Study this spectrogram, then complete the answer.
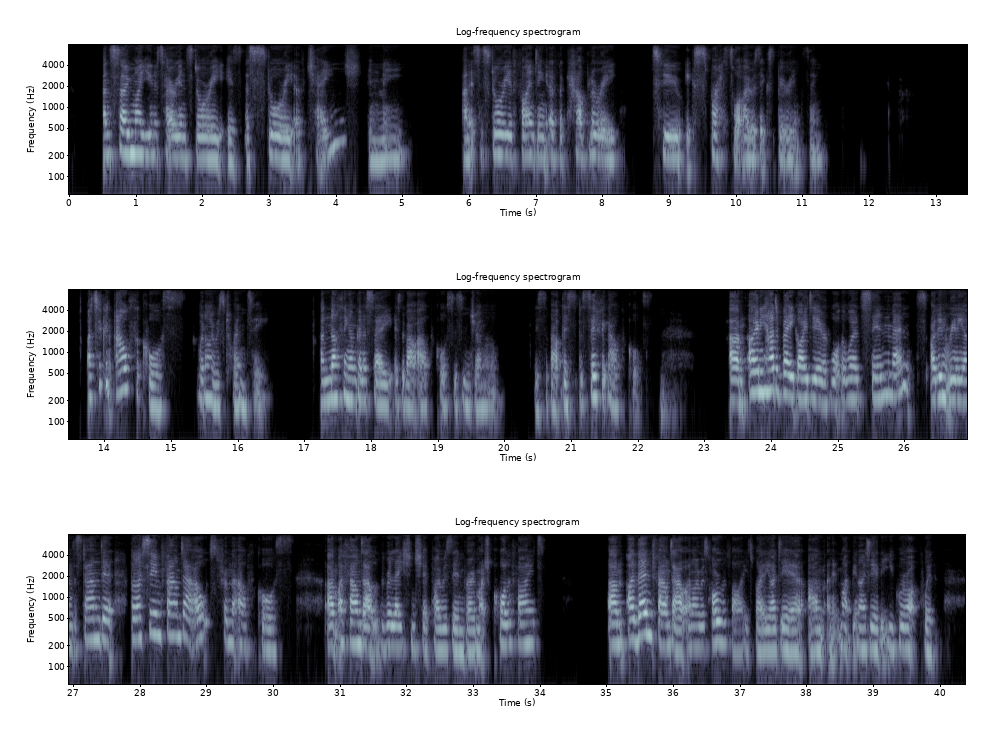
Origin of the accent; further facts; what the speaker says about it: Norwich, East of England, United Kingdom; born there; also born or lived in York / Brighton / Ipswich / Bury St Edmunds; I was born in Norwich and I have also lived in York, in Brighton, in Ipswich, in Bury St Edmunds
